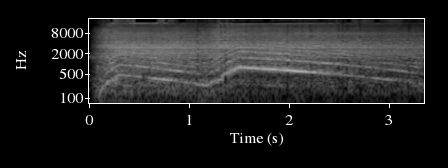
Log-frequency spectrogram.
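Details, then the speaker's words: Zero DSR electric motorcycle after a gear ratio change, running a dirt bike chain without O-rings: a loud whine rising and falling with wheel speed over a rough hiss. The chain drive is noisier than normal; the owner plans to fit a real motorcycle chain. "it makes a lot of noise in the future I will change this for a real motorcycle chain and not for a dirt bike chain because this this needs more maintenance and it makes more noise"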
